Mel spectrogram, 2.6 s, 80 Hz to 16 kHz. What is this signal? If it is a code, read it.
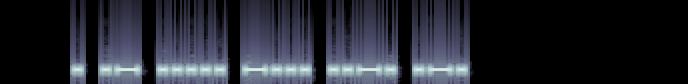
Morse code, heard as a keyed tone, about 46 wpm, 700 Hz. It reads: EA5BFR
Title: DXCC-100 Call Signs - 6 Characters - Repeated 3x - 45wpm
